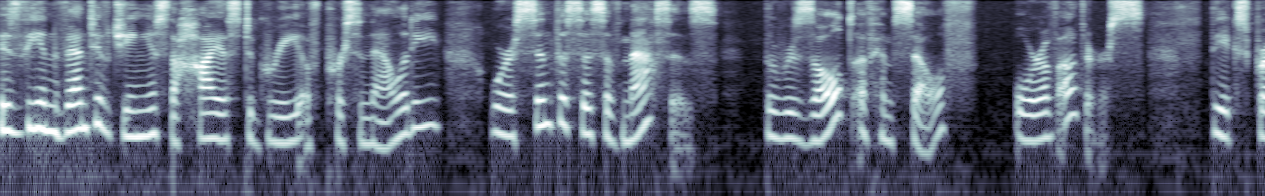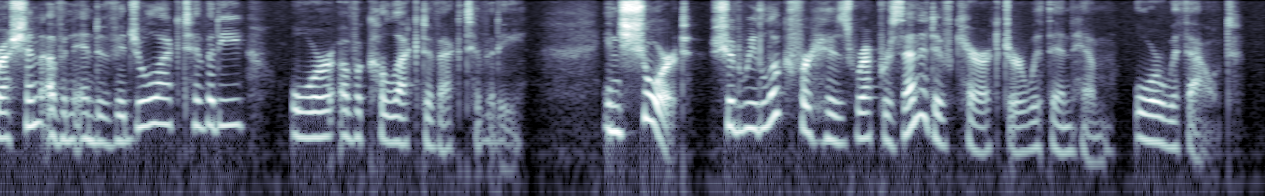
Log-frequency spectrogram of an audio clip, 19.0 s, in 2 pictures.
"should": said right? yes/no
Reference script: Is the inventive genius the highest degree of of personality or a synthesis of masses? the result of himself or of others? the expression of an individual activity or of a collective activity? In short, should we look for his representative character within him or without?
yes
